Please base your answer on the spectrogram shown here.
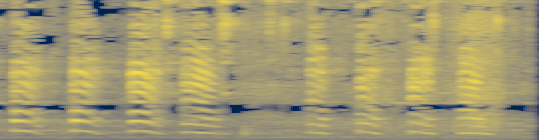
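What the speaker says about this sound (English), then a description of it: "She loves this Kong Squeaky." Repeated squeaks of a Kong Squeaky dog toy being chewed by a dog, about eight or nine sharp rising-falling chirps in an uneven rhythm, close and fairly loud.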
